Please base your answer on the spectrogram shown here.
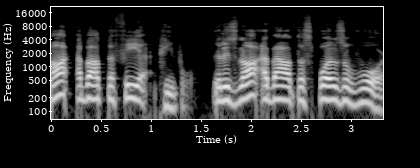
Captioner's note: speaking Arabic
